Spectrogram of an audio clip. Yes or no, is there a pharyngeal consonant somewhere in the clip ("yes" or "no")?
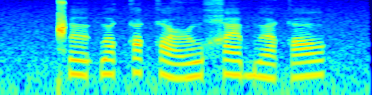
yes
